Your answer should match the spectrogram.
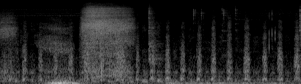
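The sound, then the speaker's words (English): Rapid sniffing: a long breathy hiss is followed by a quick string of short, sharp sniffs through the nose, steady and rhythmic, with no talking. “Well, start sniffing, man.”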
